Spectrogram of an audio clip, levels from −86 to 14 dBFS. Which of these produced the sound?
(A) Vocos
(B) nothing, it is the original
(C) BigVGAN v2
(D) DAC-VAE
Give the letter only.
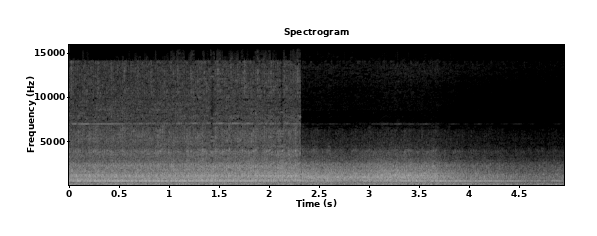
B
